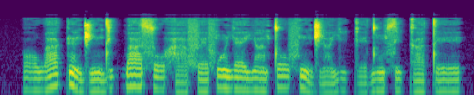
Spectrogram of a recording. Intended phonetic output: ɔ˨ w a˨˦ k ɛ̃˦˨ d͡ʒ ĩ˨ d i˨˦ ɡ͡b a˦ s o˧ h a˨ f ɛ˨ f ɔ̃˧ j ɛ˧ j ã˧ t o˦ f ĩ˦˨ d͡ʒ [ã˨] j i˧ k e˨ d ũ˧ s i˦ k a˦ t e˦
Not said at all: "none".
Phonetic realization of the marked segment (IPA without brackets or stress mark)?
ã˨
